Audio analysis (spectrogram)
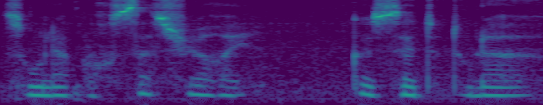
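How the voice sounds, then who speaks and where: A woman guiding a relaxation in a breathy, intimate ASMR whisper, soothing and addressing the listener directly. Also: medium pitch, little pitch movement, a little slow, pushed and bright, a little hiss or hum. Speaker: relaxation guide for childbirth.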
